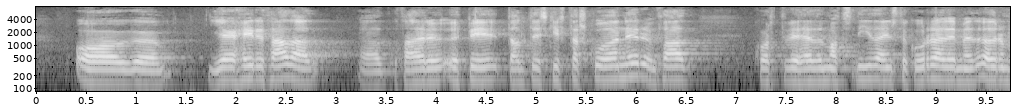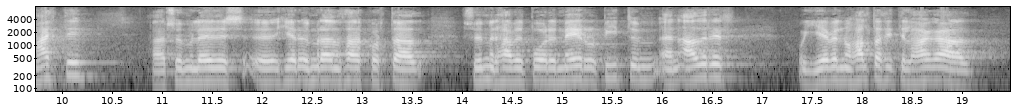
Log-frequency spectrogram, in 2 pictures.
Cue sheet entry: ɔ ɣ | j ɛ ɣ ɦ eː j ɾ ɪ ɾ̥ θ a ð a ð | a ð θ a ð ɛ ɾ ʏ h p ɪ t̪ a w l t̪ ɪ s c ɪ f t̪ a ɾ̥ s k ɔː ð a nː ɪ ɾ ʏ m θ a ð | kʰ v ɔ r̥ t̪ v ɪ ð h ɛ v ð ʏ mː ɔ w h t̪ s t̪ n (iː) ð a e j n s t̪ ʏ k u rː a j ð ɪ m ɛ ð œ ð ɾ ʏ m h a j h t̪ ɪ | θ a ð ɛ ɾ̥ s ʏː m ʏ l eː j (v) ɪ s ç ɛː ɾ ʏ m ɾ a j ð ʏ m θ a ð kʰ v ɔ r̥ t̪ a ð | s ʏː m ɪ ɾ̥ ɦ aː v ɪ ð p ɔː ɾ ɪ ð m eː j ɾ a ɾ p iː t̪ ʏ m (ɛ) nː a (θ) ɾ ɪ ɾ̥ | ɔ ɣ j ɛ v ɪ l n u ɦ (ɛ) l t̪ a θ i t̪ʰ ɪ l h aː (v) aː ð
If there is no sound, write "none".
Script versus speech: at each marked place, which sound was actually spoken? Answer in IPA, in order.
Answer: iː, ð, ɛ, ð, a, ɣ

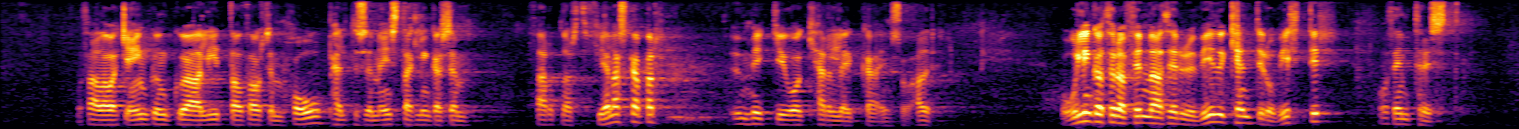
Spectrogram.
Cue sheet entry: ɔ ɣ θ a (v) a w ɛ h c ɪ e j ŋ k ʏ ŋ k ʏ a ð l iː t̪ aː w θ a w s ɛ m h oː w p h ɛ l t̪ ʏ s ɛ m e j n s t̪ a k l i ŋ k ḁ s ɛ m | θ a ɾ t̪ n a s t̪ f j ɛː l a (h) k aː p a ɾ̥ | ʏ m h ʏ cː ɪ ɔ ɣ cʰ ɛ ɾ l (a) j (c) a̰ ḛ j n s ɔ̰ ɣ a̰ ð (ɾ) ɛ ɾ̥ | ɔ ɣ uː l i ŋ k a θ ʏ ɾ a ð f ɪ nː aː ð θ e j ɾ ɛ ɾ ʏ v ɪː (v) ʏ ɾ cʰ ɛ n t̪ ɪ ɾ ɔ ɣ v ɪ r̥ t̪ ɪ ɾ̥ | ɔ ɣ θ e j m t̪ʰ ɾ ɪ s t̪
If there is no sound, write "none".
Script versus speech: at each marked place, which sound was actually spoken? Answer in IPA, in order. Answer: ð, s, e, k, ɾ, ð

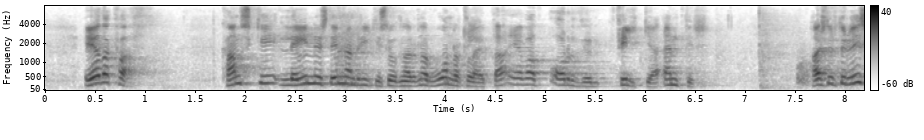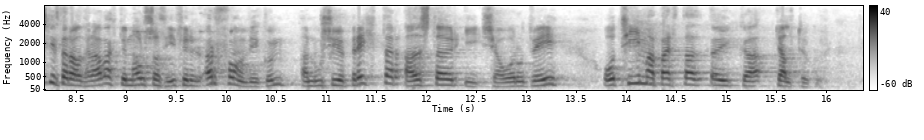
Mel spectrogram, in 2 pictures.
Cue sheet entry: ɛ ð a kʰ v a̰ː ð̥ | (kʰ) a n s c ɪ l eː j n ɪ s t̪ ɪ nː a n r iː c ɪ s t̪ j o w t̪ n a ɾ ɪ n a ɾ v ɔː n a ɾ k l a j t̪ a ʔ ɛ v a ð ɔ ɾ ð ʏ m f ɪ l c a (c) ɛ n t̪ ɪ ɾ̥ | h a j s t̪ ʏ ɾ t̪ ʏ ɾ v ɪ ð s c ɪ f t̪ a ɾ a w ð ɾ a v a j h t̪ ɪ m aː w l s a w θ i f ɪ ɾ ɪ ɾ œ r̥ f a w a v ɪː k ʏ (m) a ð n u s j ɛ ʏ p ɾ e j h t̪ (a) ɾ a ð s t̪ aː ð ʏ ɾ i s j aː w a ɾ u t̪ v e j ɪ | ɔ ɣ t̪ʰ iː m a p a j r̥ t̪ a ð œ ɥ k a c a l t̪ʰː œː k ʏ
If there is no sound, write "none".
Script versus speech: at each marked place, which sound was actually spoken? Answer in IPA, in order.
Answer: kʰ, ʔ, m, a

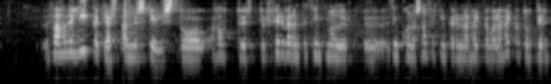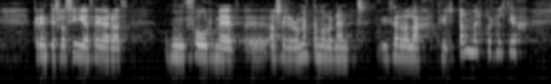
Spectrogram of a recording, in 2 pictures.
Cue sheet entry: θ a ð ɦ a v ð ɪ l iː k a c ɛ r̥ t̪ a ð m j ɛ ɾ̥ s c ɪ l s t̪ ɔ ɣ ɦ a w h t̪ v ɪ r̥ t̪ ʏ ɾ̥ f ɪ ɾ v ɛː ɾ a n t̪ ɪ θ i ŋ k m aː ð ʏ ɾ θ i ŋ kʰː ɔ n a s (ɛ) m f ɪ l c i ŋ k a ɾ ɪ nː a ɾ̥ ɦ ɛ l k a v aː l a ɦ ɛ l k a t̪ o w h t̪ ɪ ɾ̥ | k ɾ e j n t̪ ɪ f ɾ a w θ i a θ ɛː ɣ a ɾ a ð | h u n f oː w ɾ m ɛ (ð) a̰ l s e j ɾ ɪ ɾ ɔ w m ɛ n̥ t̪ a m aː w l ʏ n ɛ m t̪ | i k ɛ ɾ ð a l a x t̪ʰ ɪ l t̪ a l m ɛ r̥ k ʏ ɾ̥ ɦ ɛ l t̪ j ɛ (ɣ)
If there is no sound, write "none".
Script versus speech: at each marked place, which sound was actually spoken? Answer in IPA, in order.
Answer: a, ð, x

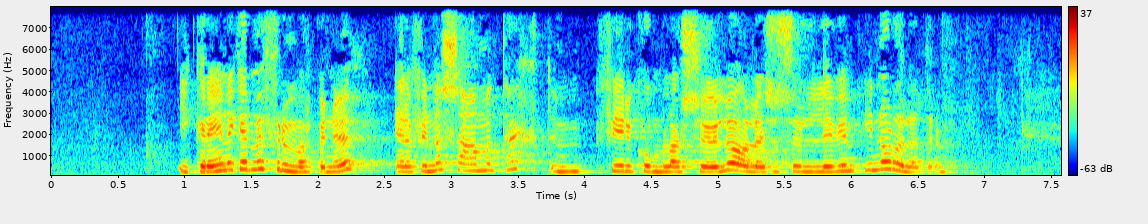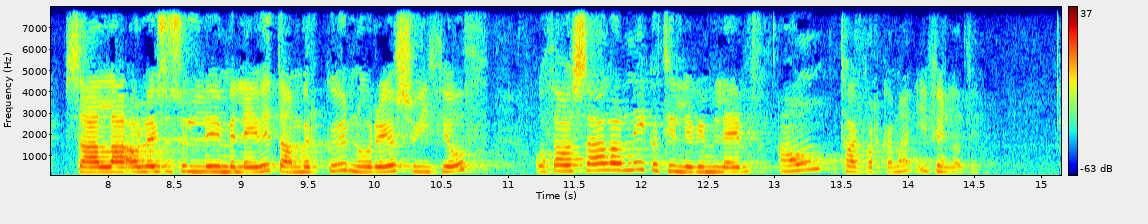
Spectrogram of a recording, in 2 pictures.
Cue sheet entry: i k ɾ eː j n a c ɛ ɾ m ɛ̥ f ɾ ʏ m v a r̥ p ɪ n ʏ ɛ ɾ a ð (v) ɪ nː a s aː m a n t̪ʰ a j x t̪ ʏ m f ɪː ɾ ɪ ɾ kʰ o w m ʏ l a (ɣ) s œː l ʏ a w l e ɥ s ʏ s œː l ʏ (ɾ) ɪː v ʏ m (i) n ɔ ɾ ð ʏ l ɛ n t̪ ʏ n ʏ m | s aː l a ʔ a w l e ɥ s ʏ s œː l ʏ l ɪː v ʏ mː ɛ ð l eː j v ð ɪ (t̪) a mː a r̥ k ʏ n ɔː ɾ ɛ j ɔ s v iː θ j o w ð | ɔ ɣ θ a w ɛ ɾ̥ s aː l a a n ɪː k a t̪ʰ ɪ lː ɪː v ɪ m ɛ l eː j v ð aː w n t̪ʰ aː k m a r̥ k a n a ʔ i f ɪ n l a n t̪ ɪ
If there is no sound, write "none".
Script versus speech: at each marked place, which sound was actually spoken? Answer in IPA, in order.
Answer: f, ɣ, l, i, t̪

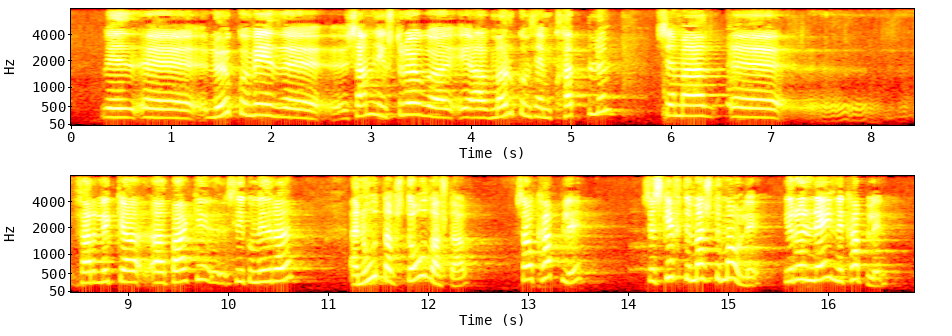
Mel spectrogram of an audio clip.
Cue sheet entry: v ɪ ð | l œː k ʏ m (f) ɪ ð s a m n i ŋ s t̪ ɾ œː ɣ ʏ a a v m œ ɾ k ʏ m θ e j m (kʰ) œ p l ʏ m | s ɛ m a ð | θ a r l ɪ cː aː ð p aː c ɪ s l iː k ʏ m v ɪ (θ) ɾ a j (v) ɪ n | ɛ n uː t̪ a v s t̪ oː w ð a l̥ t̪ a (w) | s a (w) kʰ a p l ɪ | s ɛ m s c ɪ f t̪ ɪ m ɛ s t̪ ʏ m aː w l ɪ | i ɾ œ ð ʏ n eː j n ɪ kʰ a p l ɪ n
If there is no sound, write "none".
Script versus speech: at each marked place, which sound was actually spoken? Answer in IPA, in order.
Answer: v, kʰ, ð, ð, v, w

